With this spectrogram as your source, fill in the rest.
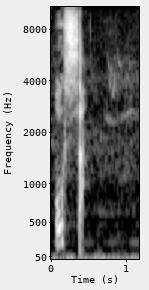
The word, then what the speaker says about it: Åsa: Donc comme je l'expliquais hier, ça ça se prononce Åsa. Oui parce qu'il y a un point en haut du ''A''. Donc ça fait un ''O''.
